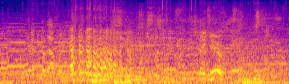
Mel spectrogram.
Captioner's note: laughs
